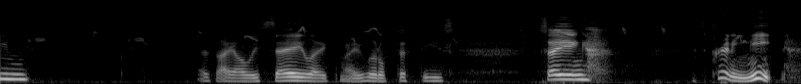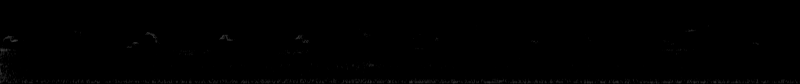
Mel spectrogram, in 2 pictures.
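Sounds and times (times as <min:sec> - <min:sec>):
faint bird chirps: 0:07.9 - 0:16.0.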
